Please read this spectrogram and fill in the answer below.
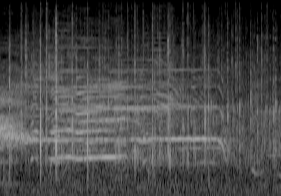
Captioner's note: audience cheering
